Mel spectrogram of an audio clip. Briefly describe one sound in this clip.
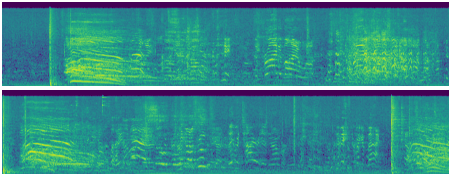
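A thrown ball knocks against a dunk tank target.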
